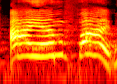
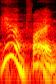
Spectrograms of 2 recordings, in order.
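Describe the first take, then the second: First: Loud, high, drawn-out protest; angry insistence. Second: Softer, brushing off the concern; a quick, easy brush-off, pitched up; casual reassurance. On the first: Driver fed up with friends asking if he's fine, angry shout. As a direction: shout each word slowly, hugely exasperated. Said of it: "I am so angry about it". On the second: Driver answering worried friends in the car, casual reassurance. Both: Retold or imitated.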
